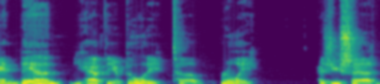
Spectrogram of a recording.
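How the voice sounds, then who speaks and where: A man's very slow, somewhat breathy speech at a medium pitch, monotone and flat. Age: 60s. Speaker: business founder and mentor. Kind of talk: podcast interview. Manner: halting, many fillers and repeats.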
